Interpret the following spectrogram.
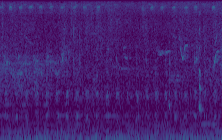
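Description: Near silence: a low steady hum, with faint sounds of Cavalier King Charles Spaniel puppies playing.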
